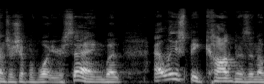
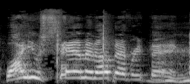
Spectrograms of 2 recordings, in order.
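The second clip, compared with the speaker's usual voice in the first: 1 mock baffled question; 12 semitones higher, 4 dB louder than usual. Mock line to distracting girl.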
